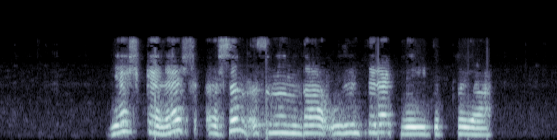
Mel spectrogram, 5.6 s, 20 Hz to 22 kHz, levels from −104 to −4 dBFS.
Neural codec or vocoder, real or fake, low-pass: none; real; 7.2 kHz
